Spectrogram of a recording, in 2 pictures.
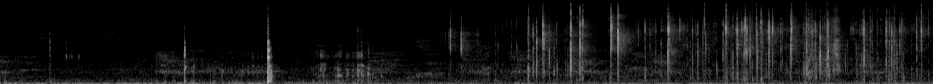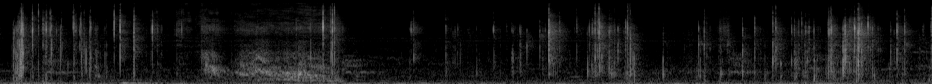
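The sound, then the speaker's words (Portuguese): Crisp crinkling of plastic packaging being torn and pulled open during an unboxing, with repeated sharp rips and rustles over several seconds, fairly quiet but continuous, with no talking. “Eu vou fazer um unboxing, um ASMR e um podcast ao mesmo tempo.”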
